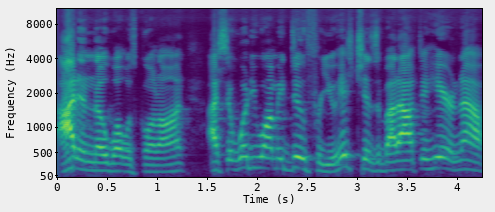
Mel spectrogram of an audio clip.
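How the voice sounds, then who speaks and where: A man with an American accent talks fairly quickly. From West Virginia. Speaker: sports psychologist and motivational speaker. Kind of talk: conference keynote with humor. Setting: stage with audience. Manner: animated.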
